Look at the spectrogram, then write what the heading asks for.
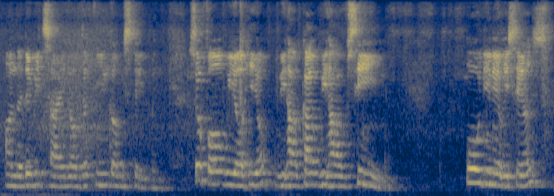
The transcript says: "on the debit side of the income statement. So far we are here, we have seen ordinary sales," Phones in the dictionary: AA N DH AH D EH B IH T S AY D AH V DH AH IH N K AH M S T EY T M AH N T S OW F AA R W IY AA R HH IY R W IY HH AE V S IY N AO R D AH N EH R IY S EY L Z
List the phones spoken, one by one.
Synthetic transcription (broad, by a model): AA N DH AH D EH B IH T S AY D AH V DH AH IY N K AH M S T EY T M AH N T S OW F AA W IY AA W HH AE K W IY HH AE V S IY N AO D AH N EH R IY S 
